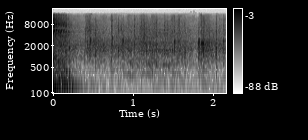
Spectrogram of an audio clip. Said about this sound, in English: Now, I appreciate you clapping, but I'm going to bring you back down.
